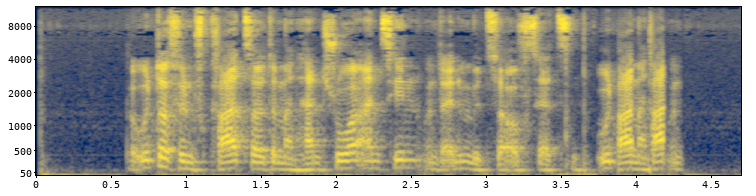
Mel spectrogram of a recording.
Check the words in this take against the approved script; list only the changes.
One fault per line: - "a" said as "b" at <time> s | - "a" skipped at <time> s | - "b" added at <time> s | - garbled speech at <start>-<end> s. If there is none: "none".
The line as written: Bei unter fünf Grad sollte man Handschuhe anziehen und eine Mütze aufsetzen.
- garbled speech at 3.7-4.3 s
